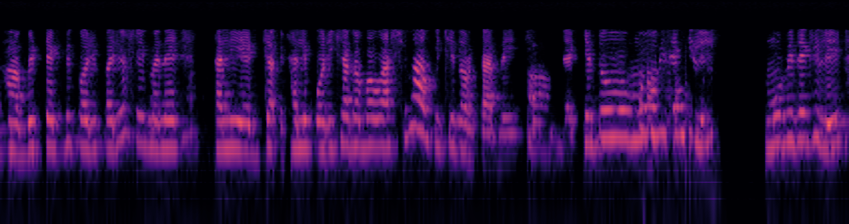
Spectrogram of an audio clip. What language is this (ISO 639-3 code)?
ori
